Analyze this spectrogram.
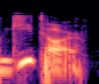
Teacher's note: it's less common but you might hear it putting stress on the first syllable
